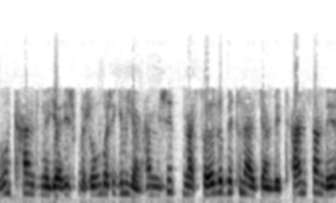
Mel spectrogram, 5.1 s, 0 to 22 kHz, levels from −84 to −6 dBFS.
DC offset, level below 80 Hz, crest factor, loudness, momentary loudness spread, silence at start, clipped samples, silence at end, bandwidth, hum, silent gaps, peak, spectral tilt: under 0.1%; -56 dBFS; 14 dB; -14 LUFS; 7 LU; 0 s; under 0.1%; 0 s; 6.6 kHz; none; none; 0 dBFS; -7 dB/octave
